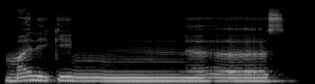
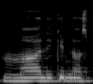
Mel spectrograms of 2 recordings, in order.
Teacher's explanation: میم زبر ہے، اس کو لمبا نہیں کریں گے، اکثر لوگ اس میں غلطی کرتے ہیں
